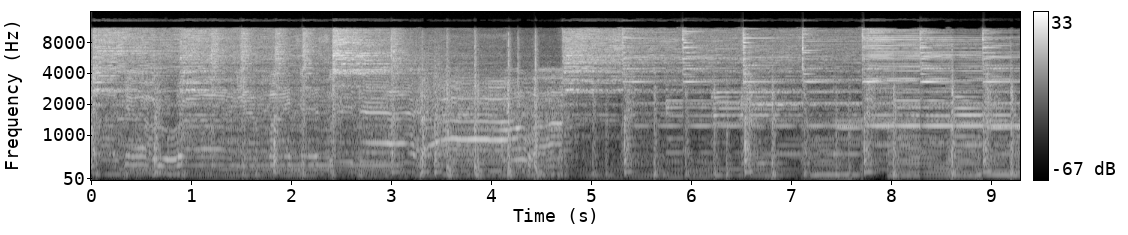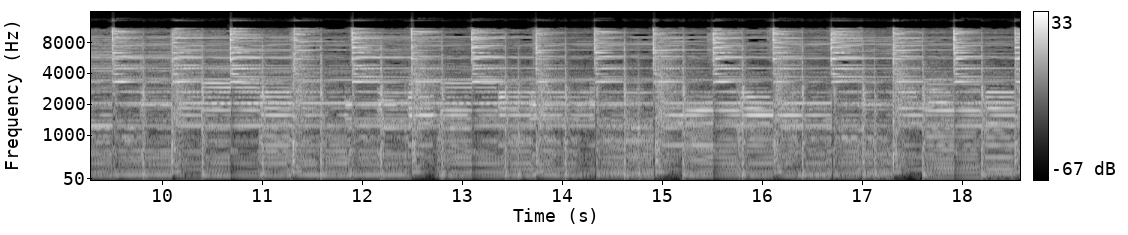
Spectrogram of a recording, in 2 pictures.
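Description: Rock band rehearsing: a drum kit with bass drum, snare and cymbals played hard alongside electric guitar. The first few seconds are a wash of cymbals with bending guitar notes, then a steady driving beat settles in.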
